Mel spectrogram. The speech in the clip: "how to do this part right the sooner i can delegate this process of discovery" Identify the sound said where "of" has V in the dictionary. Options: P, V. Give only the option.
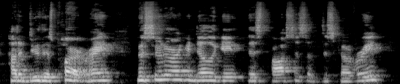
V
